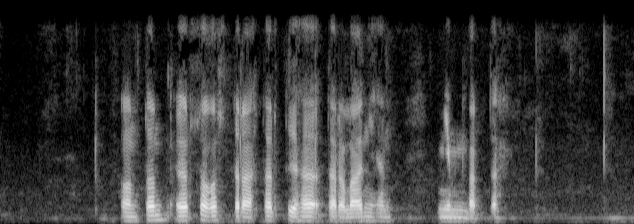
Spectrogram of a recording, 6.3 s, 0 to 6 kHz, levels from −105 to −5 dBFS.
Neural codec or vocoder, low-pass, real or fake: none; 5.4 kHz; real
